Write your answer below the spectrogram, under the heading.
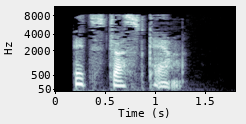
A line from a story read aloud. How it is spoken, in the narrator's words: Cam said quietly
